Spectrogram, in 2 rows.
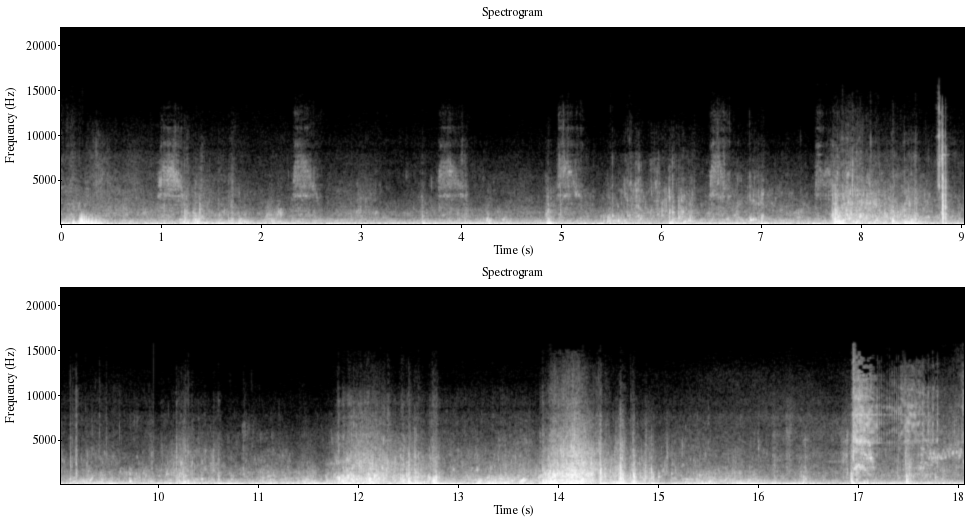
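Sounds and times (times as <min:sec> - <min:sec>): wind buffeting microphone: 0:00.0 - 0:02.1
water slapping against boat hull: 0:00.0 - 0:18.0
faint steady hum: 0:15.0 - 0:18.0
short splashes: 0:16.8 - 0:18.0.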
